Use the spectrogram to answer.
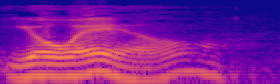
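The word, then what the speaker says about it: Yoel (יואל): One, the English the English title Joel is a transliteration of the Hebrew Yoel. That's Y, long O, Aleph, E, L, Yoel.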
